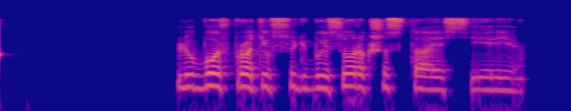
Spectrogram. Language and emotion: Russian, neutral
